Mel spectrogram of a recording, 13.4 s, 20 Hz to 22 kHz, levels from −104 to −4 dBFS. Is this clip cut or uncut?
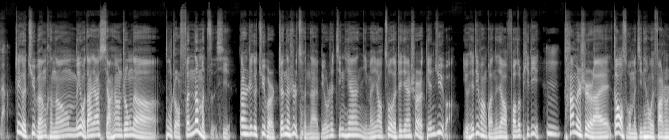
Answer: cut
